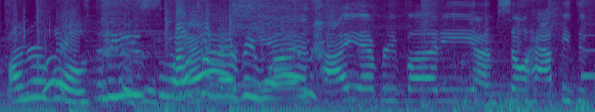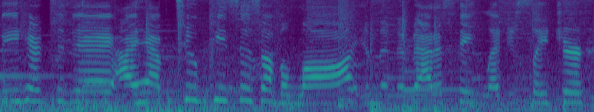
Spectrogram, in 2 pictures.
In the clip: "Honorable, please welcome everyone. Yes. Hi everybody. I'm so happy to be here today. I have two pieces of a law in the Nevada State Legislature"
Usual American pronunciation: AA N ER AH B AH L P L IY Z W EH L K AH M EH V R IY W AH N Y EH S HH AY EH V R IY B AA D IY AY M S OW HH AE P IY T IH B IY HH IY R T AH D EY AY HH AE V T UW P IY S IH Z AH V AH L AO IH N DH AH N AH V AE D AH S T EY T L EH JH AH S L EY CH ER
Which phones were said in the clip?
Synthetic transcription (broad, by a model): AA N ER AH B L P L IY Z W EH L K AH M EH V R IY W AH N HH AY EH V R IY B AA D IY AY M S OW HH AE P IY T IH B IY HH IY R T AH D EY AY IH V T UW P IY S IH Z AH V AH L AO IH N DH AH N AH V AE D AH S T EY T L EH JH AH S L EY CH ER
